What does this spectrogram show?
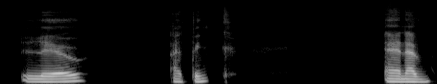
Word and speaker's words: Liu: Today's video is on Alysa Louis. So, actually, her name is pronounced Alysa Leo, I think, and I've pronounced it wrong the whole video.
